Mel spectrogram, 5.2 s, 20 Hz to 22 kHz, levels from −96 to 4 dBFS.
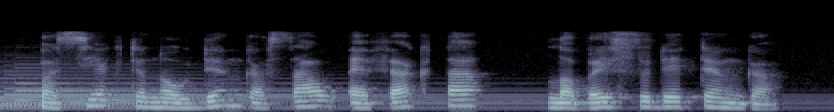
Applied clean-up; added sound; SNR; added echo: none; Guitar; 11 dB; none.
